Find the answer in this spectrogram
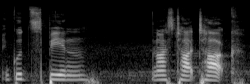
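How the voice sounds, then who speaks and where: A woman's voice: medium pitch, little pitch movement, takes it slowly, fairly bright tone. A woman giving live commentary as a sports commentator at a diving competition. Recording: background pool hall noise.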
